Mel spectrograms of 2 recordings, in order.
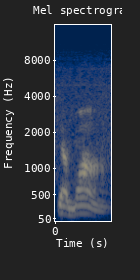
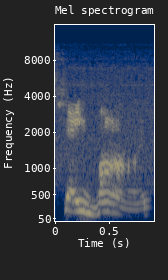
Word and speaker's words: Siobhan: I pronounced it Siobhan. Oh, okay. I pronounced it Siobhan, and then the lady was like, "No, it's Shavon."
